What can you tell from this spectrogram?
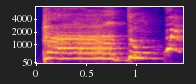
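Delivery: drawn-out, high-pitched outraged disbelief; stunned disbelief. Acted. Pupils hear everyone passed, stunned disbelief. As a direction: stretch each word in high, theatrical shock. Class stunned by good marks.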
